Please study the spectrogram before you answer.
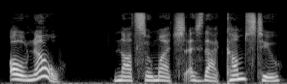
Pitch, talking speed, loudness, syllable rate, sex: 195 Hz, 190 wpm, -16 LUFS, 4.4 syllables/s, female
